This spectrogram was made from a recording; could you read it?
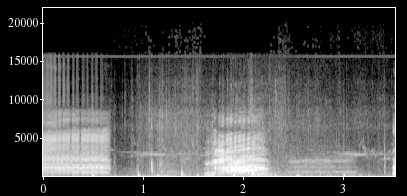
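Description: A sheep bleats loudly in two long, wavering calls with a shorter third bleat, separated by soft clicking and shuffling sounds.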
